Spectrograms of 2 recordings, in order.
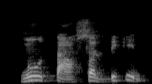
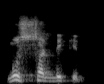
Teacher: Tadi tak ada tak. Taknya diidghamkan pada shad. Ini taknya nampak.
